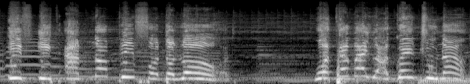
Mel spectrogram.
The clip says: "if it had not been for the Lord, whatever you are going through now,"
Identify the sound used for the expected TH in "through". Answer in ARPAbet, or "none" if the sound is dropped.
T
